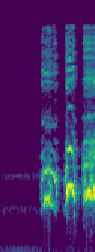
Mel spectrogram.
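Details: Wild red junglefowl rooster crowing: after half a second of near silence, a loud, harsh crow in three strong bursts, the last one cut short at the end.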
